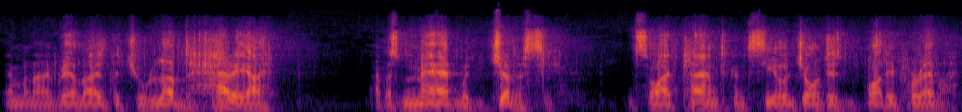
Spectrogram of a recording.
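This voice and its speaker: An actor playing a lovesick, jealous professor turned murderer in a 1940s radio drama, melodramatic and impassioned. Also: male voice, on the low side, moderate pace, close to an everyday voice. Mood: anguished confession. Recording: 1940s radio broadcast recording.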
